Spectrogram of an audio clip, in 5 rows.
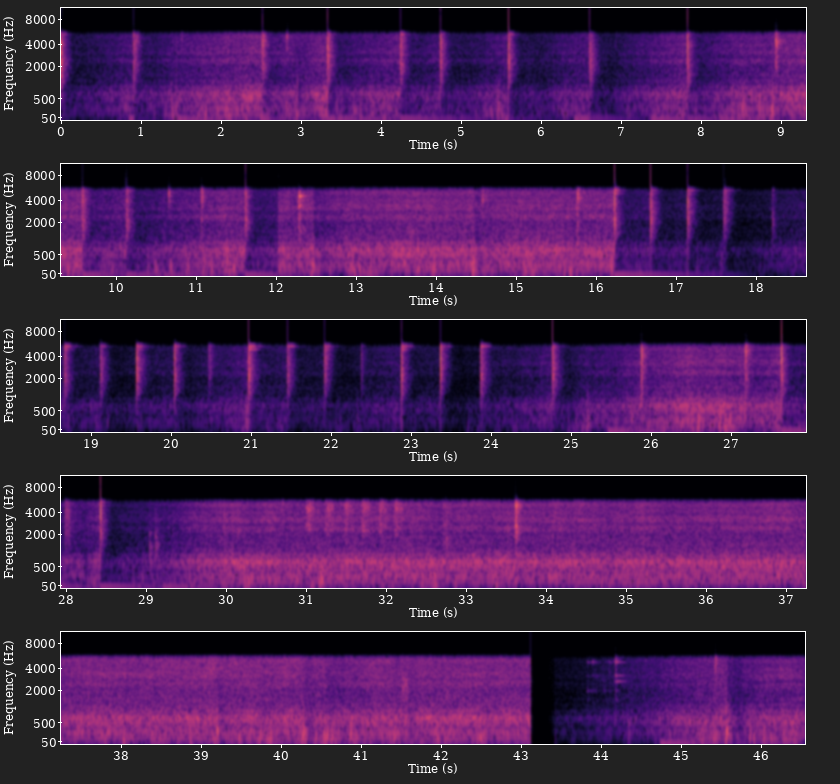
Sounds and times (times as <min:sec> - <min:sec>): Hammer: 0:18.6 - 0:20.2, 0:21.0 - 0:22.1, 0:22.9 - 0:24.0.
